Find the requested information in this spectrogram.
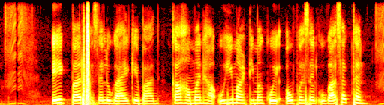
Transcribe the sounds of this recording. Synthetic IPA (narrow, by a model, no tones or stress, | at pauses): eːk̚baːɾpʰəsəlʊɡaːekebaːd̪ | kaɦəmənɦãʔuɦimaːʈimãkoːiəupʰəsəlʊɡasək̚t̪ʰən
